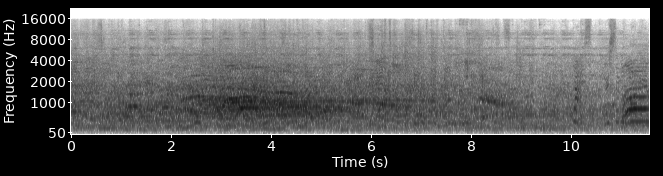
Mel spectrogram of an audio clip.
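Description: A large crowd of children and adults chatters in a big echoing hall.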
